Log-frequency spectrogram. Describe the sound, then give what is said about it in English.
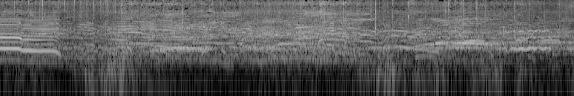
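A large crowd of protesters roars continuously, many voices cheering and shouting at once in a dense, loud wash of sound with overlapping yells rising and falling throughout. “So that's quite a crowd you got down there”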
